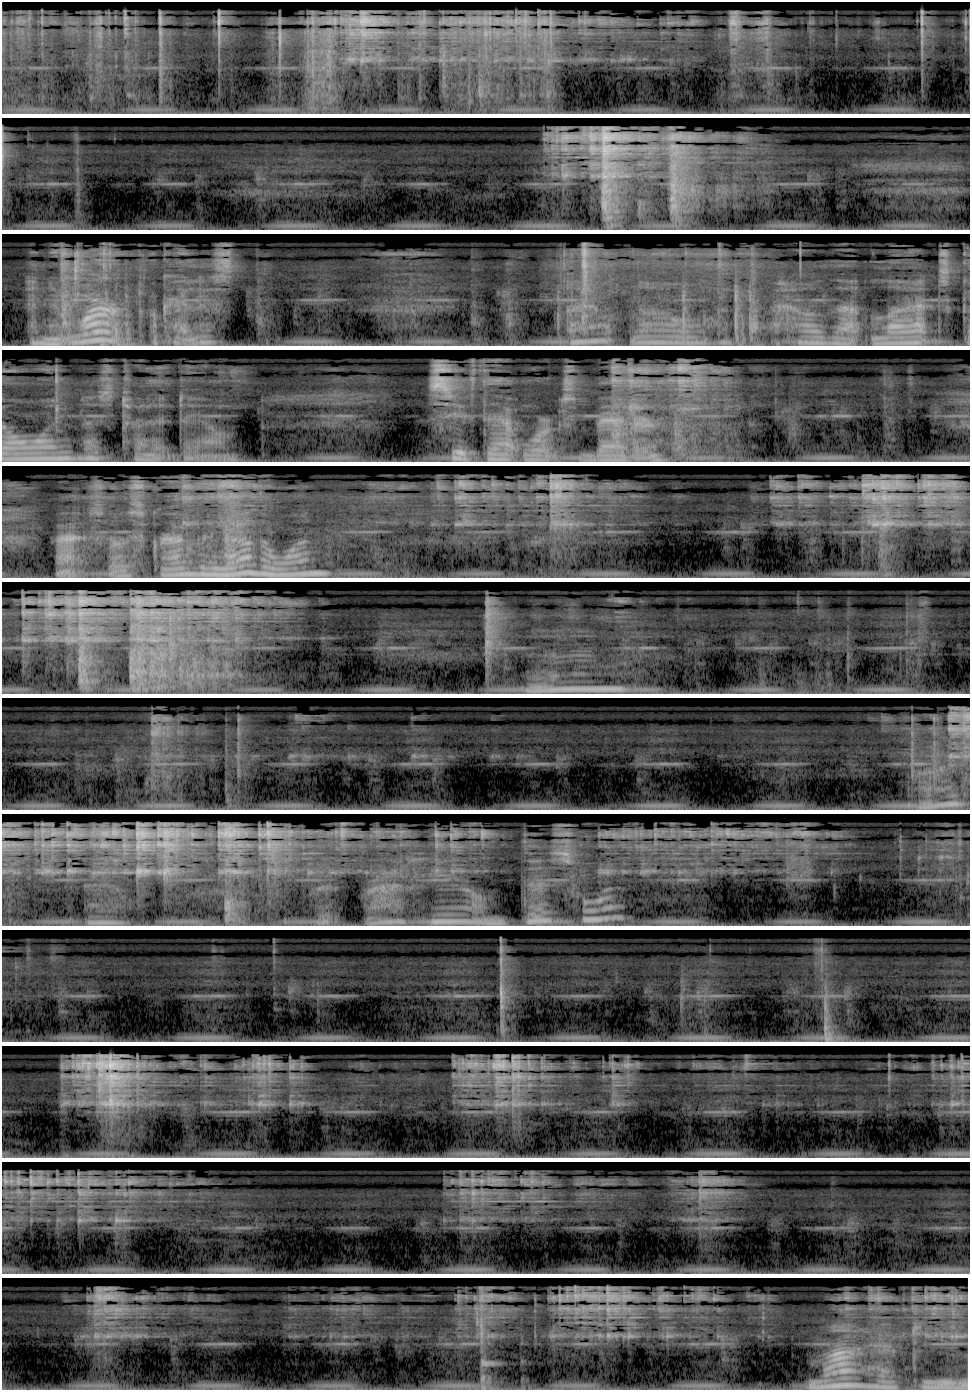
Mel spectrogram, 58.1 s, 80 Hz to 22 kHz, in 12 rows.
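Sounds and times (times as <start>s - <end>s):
rattling and clinking: 0.0s - 3.9s, 33.7s - 36.3s
small motor humming: 0.0s - 10.3s, 17.5s - 58.0s.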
